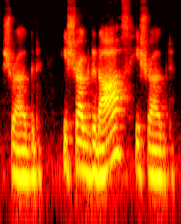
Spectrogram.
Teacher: we don't do any vowels on there we just go right from the g to the d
